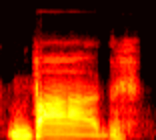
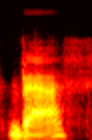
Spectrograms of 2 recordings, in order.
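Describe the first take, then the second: First: It is said with an English accent. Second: It is said with an American accent.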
